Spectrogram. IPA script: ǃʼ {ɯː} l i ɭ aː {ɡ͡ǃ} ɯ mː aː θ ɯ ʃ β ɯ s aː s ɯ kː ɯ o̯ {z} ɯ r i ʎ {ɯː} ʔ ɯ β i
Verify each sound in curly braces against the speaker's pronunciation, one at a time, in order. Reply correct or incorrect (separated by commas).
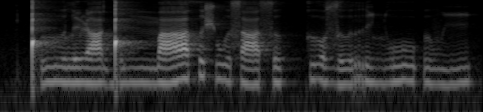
correct, correct, correct, incorrect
